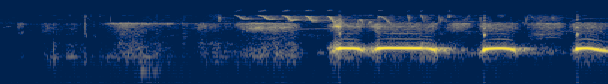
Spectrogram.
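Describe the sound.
Someone blows through cupped hands to imitate a wood pigeon, producing four loud, hollow, breathy hoots in an uneven rhythm. Quieter rustling and faint chirps come before them.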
